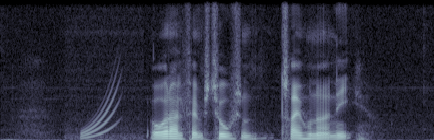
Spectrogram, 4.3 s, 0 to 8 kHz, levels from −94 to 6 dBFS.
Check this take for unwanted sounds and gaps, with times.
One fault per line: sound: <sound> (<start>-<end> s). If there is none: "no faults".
sound: chirp (0.8-1.2 s)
